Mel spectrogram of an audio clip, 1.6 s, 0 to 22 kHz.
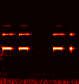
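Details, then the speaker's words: CyberPower CP585LCD UPS: shrill beeper sounding repeated double beeps continuously, indicating a failed battery; holding the mode button silences it, fix is battery replacement. "if it keeps on beeping like that over and over beep beep beep beep series at double beeps"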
